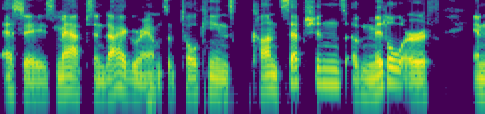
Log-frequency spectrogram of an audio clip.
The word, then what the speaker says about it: Tolkien: long movies but j.r.r tolkien is how it's pronounced tolkien tolkien wright has a series called lord of the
